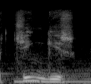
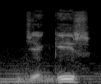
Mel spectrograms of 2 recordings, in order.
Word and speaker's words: Gengis: Gengis, también pronunciado Chingis, Yenghis y Jingis, originalmente Temujin, fue el más grande conquistador de toda la historia.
